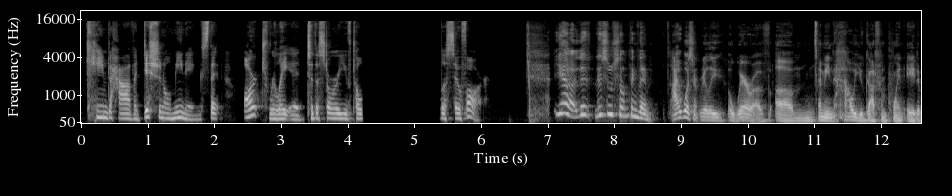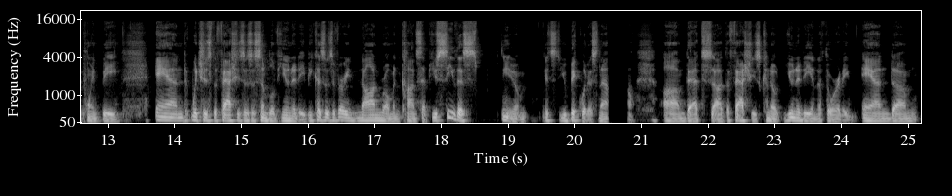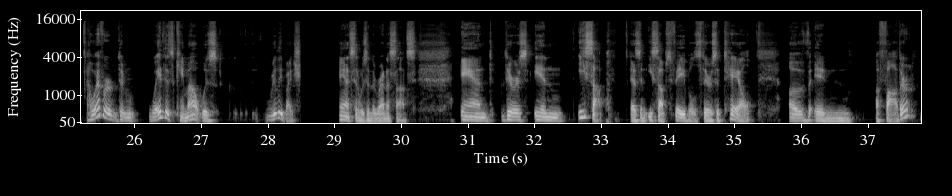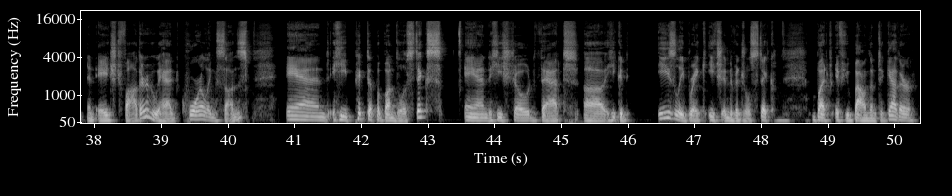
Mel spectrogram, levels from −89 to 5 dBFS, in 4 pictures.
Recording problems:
audio cutting out; at 4 s for 1 s, at 21 s and at 29 s for 0.5 s

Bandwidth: 14.5 kHz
